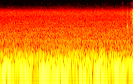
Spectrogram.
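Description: Low steady background hum that wavers slightly in loudness.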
